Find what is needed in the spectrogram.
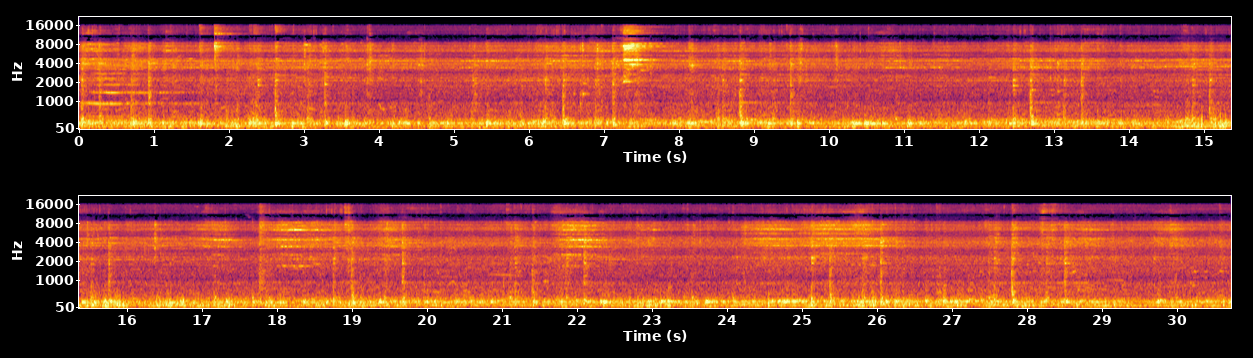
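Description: LHB passenger coaches rolling past on their bogies: a steady wheel-on-rail rumble with scattered clicks over the rail joints. There are brief faint wheel squeals, one about a second in.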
